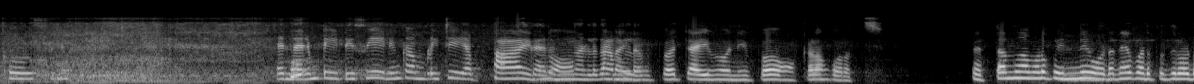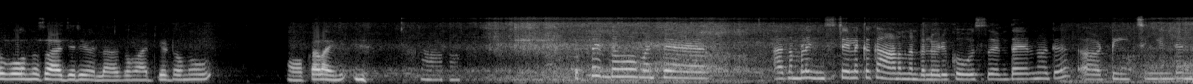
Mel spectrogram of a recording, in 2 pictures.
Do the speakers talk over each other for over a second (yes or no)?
no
